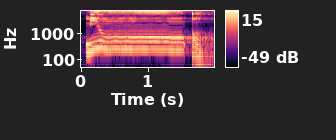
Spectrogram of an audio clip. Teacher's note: bunyi nun sukun kita baca samar dan mendengung selama tiga harakat. Minqo pada saat menyamarkan dan mendengung kita siap-siap untuk membunyikan huruf qof dan mendengung selama tiga harakat.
